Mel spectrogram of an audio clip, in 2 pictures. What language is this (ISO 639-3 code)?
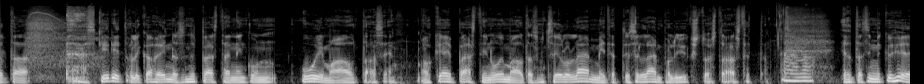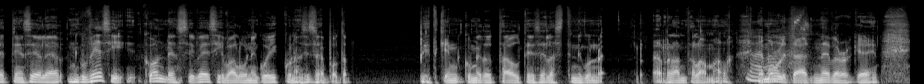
fin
